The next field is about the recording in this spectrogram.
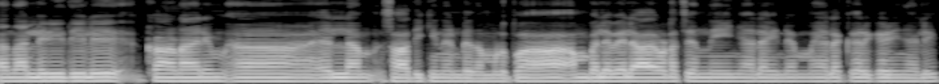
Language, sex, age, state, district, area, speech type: Malayalam, male, 30-45, Kerala, Wayanad, rural, spontaneous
